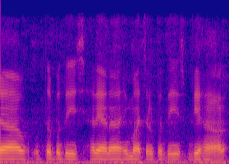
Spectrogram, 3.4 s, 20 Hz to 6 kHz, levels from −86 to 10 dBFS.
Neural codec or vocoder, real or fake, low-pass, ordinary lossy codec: none; real; 5.4 kHz; none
